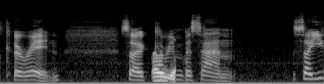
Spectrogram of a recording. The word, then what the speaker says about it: Karin: Your surname ain't Karen, is it? It's Karin.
